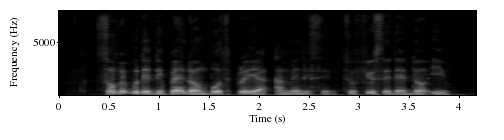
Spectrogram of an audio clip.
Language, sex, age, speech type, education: Nigerian Pidgin, male, 30-45, spontaneous, tertiary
